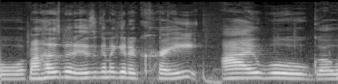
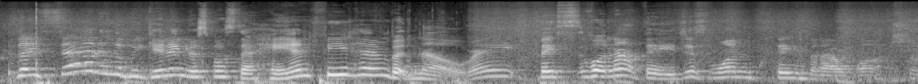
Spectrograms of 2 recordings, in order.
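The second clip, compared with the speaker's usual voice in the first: ordinary delivery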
